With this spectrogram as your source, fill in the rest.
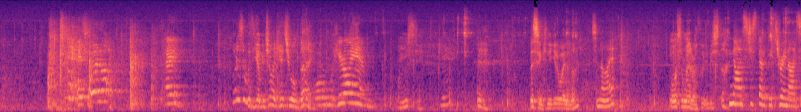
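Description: A young woman talks cheerfully nearby.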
